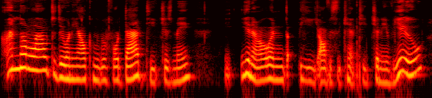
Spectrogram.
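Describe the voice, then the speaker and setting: A woman's voice: lowish voice, expressive, normal speed. A woman voicing a stubborn young schoolboy who talks hesitantly and a little defensively in a storybook reading.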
